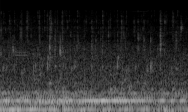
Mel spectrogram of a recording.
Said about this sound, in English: Others illegally opened fire hydrants to provide a little relief and a little joy. Less joyfully, pelted workmen with rocks and bricks when they tried to shut them off.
